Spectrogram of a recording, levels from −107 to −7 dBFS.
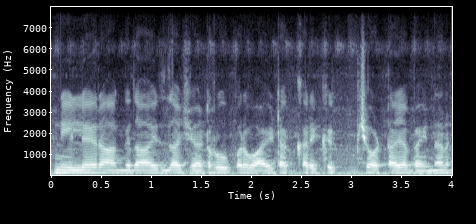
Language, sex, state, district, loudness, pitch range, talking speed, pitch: Punjabi, male, Punjab, Fazilka, -13 LUFS, 115-120 Hz, 210 wpm, 120 Hz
